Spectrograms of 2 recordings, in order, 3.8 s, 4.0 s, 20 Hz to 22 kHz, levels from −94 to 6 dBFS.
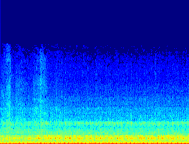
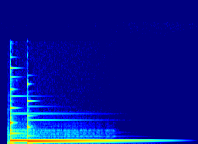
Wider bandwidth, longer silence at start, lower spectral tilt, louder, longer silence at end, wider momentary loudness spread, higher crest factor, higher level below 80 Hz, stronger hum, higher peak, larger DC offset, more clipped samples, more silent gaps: second, 4.6 kHz vs 12.5 kHz; second, 0 s vs 0.15 s; first, -9 dB/octave vs -3 dB/octave; first, -17 LUFS vs -23 LUFS; second, 0 s vs 1.05 s; second, 1 LU vs 20 LU; second, 10 dB vs 18 dB; first, -14 dBFS vs -62 dBFS; neither; first, -2 dBFS vs -8 dBFS; neither; neither; neither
